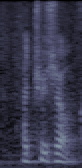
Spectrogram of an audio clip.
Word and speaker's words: Patrushev: I'm not sure, is it Patrushev or Patrushev? – Patrushev. – Stress on first syllable.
